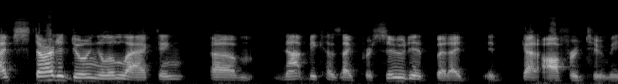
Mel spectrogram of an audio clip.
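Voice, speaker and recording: A man speaks with a normal speaking voice, pitched fairly high. His pace is moderate and his intonation lively. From Virginia, US. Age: 50s. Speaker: comedian. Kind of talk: casual interview. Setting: podcast.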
